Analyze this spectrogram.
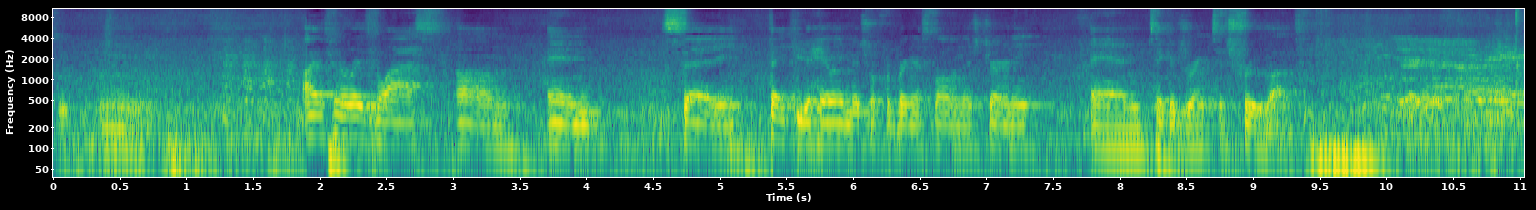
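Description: A young man speaks with animation into a microphone over loudspeakers.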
